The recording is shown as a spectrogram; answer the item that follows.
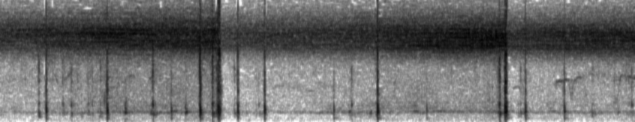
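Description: Steady high-pitched drone of insects in summer woodland, with irregular sharp clicks of footsteps on a gravel and stone path.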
